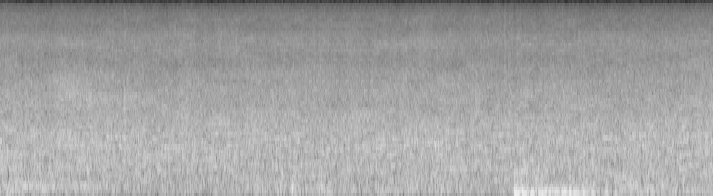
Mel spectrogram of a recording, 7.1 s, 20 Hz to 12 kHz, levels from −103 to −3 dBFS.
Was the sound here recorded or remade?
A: remade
